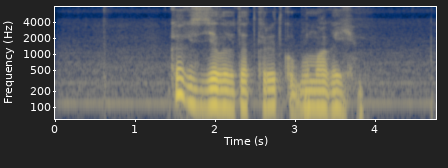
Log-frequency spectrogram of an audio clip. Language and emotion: Russian, sad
